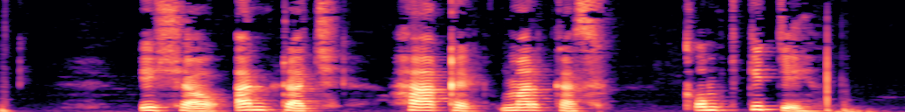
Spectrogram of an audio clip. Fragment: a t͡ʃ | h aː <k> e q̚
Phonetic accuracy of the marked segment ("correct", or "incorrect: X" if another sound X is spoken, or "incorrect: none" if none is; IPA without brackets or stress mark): incorrect: q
